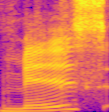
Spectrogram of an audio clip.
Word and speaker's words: Ms: married Miss equals unmarried Ms pronounced Miz either or unknown okay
